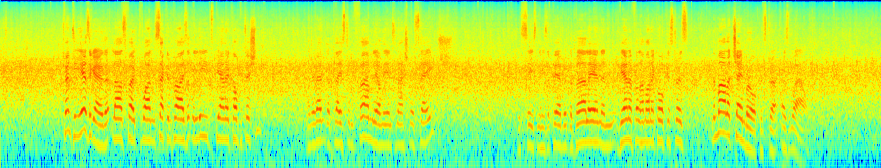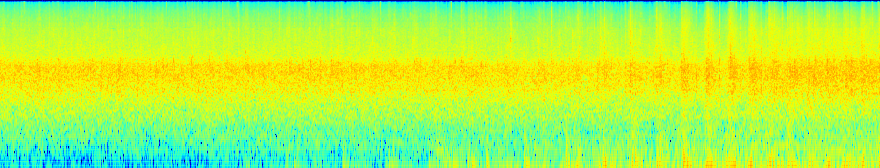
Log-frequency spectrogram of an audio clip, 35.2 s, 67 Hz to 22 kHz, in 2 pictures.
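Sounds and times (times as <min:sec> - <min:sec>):
concert audience rhythmic slow hand clap: 0:00.0 - 0:35.2
large concert audience applauding: 0:00.0 - 0:35.2
speech: 0:01.3 - 0:05.4, 0:06.1 - 0:09.0, 0:10.4 - 0:16.3
concert audience stamping feet: 0:24.5 - 0:35.2.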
